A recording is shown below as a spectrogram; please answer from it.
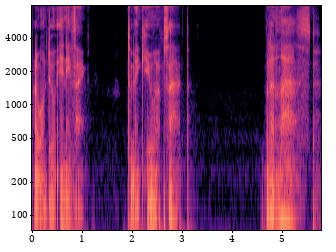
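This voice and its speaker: A man playing a possessive shapeshifting naga who poses as a devoted servant, speaking gently and formally in an intimate ASMR roleplay, husky, breathy and often whispering. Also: rumbling low, dry recording, full character voice. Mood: tender, possessive, coaxing. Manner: slow, gentle, formal, coaxing.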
